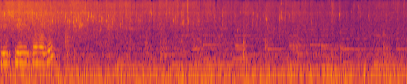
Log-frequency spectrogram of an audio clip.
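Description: Food frying in oil in a non-stick pan, stirred with a wooden spatula, under background music with held melody notes.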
